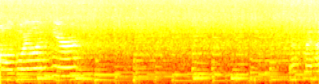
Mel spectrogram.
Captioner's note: pan sizzling loudly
